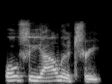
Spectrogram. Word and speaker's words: ophiolatry: So a while back, something we do over on another channel on the spiders, we're really into this study of ophiolatry.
